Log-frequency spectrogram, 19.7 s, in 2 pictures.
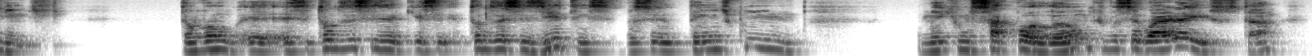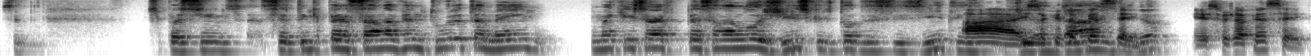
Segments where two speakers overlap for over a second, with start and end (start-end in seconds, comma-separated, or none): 17.0-18.7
